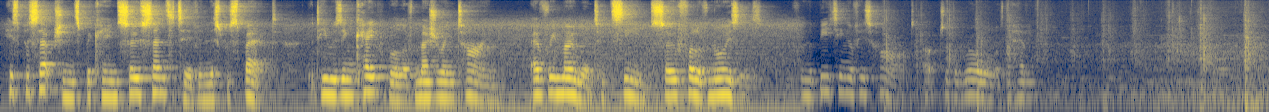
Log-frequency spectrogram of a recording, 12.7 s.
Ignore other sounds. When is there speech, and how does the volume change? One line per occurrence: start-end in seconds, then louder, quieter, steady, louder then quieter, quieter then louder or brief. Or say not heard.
0.1-10.3 quieter.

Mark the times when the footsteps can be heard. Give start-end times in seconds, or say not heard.
8.7-12.6.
